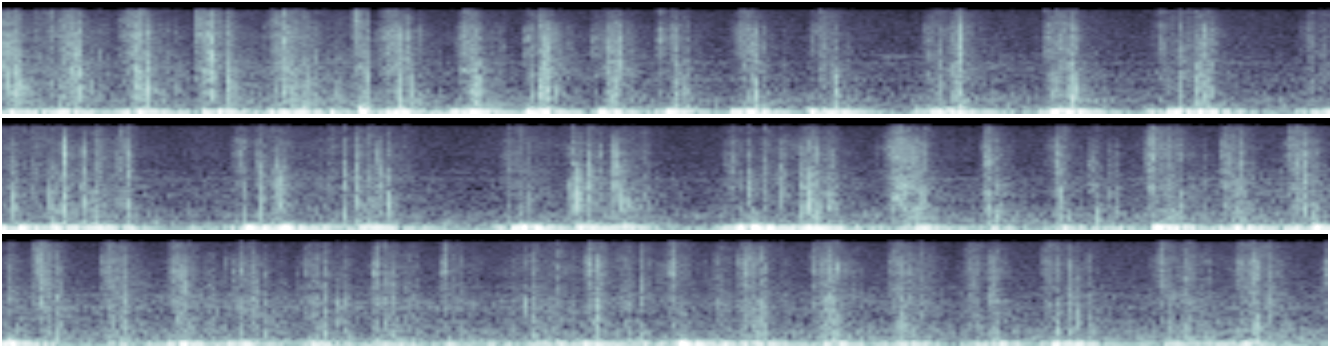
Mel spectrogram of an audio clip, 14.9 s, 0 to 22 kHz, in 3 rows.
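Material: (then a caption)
Faux leather. Long pink-painted nails scratch and tap shiny black leather-look leggings worn on the leg, where the fabric is stretched over the knee and thigh. The sound is a steady, uneven stream of quick, dry taps and scrapes, each with a soft low thump around 100 Hz and a faint bright click that dies away almost instantly.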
